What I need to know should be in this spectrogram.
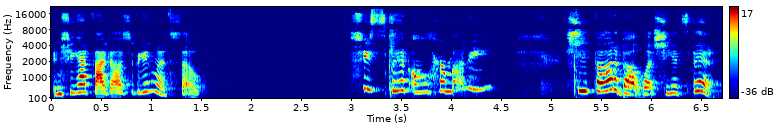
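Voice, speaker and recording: High, animated woman reading aloud. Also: normal speed, vocal fry. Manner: animated, addresses young listeners directly. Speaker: teacher reading aloud to children. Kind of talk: expressive picture-book read-aloud.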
